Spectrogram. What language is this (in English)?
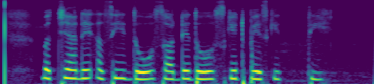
Punjabi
